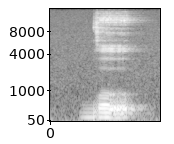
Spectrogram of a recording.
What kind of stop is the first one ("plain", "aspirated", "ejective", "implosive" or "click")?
plain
